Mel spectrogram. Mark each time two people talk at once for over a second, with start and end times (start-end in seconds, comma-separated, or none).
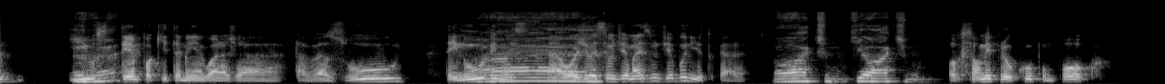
4.7-6.2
